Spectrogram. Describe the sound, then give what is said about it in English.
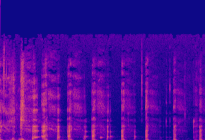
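A fairly loud throat clearing made of a rapid string of short, rough bursts repeating for about two seconds, with no talking around it. “I just had to clear my throat.”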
